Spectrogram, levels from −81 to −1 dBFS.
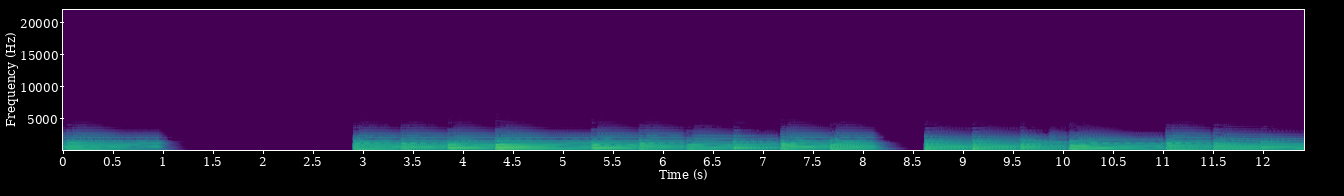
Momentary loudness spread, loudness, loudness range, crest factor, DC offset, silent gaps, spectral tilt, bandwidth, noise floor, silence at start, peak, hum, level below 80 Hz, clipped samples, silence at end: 7 LU; -30 LUFS; 5 LU; 16 dB; 0.3%; 1.45-2.90 s; -6.5 dB/octave; 4.9 kHz; -60 dBFS; 0 s; -14 dBFS; none; -66 dBFS; under 0.1%; 0 s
